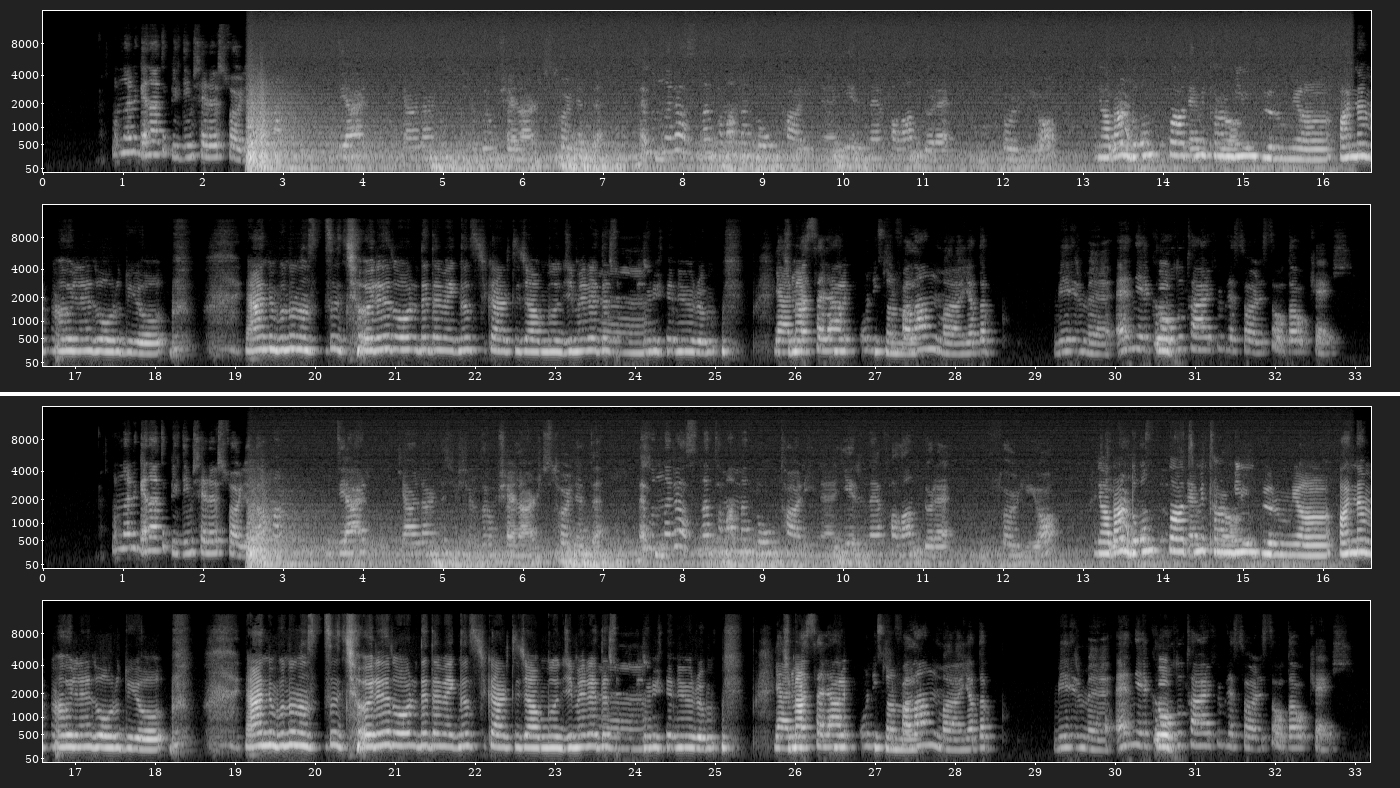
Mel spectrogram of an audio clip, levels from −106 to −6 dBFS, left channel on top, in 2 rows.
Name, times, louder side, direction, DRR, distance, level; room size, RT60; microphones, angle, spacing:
voice 1, 0.9-3.0 3.5-4.1 4.5-7.0 7.4-11.3 11.9-12.6 13.1-13.6 14.3-15.0 23.5-24.1 25.7-27.0 27.3-28.4 29.2-32.7, right 1 dB, 60° right, 0.9 m, -40 dB
sound 1, 2.5-16.3, left 2 dB, 50° left, 0.4 m, -37 dB
voice 2, 13.2-18.4 18.7-23.7 24.1-25.2 25.9-26.1 26.5-26.6 27.0-27.5 30.5-30.7, right 3 dB, 90° right, 0.6 m, -31 dB
2.9 x 2.0 x 3.1 m
head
